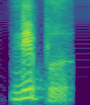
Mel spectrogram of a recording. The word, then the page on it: nipple: Indian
